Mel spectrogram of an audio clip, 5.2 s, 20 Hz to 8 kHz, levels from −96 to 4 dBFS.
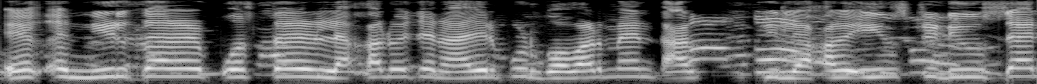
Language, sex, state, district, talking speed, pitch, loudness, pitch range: Bengali, male, West Bengal, Malda, 175 wpm, 275 Hz, -13 LUFS, 255-285 Hz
